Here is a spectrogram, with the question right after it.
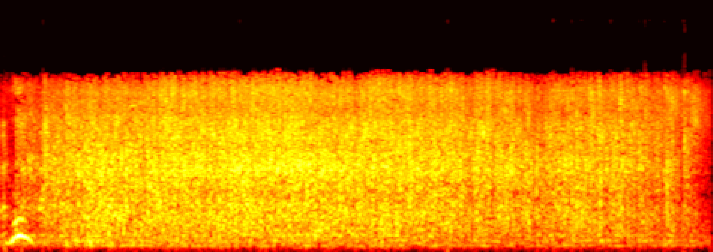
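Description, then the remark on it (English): A studio audience bursts into dense, sustained applause, a steady wash of many hands clapping at once that holds loud and even for several seconds before tapering slightly at the end. “Man, when I get applause like that, I know the audience is from Brooklyn.”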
